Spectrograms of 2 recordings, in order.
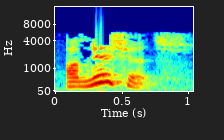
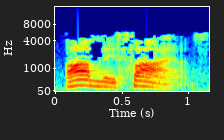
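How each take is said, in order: First: The word is said as om-nish-ence. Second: The word is said as omni plus science. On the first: The speaker calls it right. "It's pronounced omniscience" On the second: The speaker calls it wrong. "this looks like you would pronounce it omniscience"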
